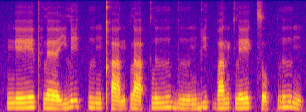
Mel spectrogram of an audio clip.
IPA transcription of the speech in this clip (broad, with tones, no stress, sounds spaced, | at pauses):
ŋ eː˦˥ pʰ l ɛː˩˦ j l i˥˩ t̚ p ɯ˧ ŋ pʰ a˩˦ n p l a˨˩ ʔ k l ɯː˦˥ b ɯː˩˦ n b i˦˥ t̚ b a˦˥ n k l eː˦˥ k̚ s o˨˩ k̚ p r ɯ˥˩ ŋ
